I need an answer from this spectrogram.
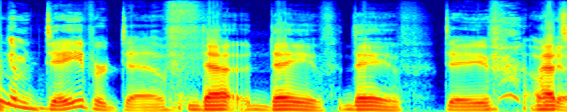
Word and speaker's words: Dev: call him dave or dev dave dave dave that's how we say dave and uh then i was wrong too you pronounce it like dave essentially but with like an indian tinge to it so dave we name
